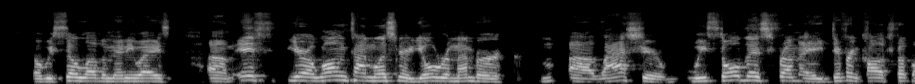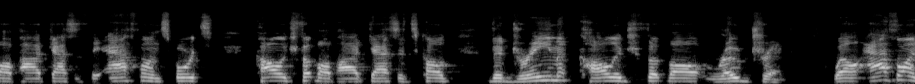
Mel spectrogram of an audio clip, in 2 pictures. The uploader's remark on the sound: zoom together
